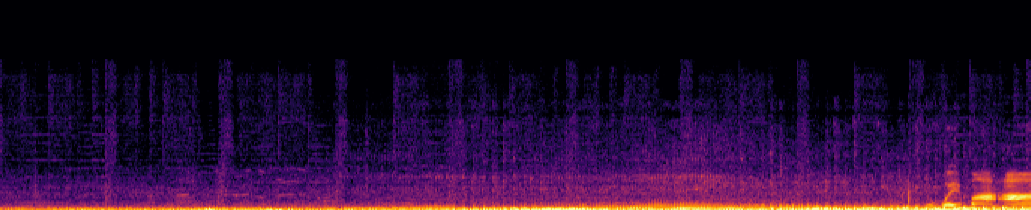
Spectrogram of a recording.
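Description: A motor vehicle's engine, growing steadily louder as it approaches.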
